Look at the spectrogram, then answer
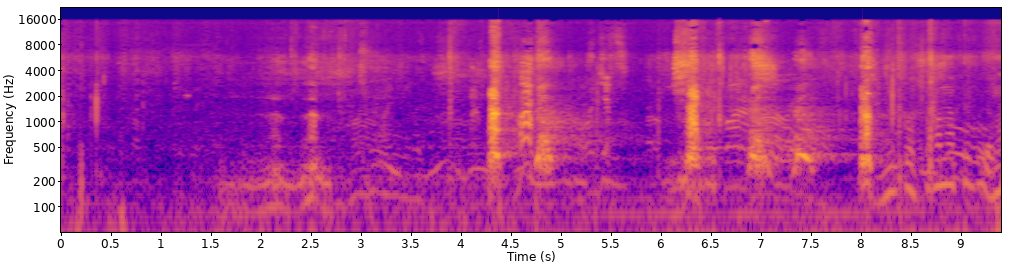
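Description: A shepherd dog gives sharp, spaced barks while on guard, with people talking close by.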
